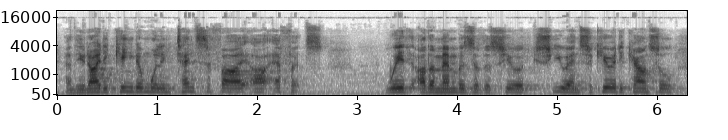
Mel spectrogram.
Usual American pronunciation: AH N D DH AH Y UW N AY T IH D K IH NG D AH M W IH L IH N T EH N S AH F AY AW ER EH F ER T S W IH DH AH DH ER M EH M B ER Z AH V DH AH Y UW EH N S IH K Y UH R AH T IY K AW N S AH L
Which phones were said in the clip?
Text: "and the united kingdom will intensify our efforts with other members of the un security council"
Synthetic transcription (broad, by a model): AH N DH AH Y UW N AY T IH D K IH NG D AH M W IH L IH N T EH N S AH F AY AW ER EH F ER T S W IH DH AH DH ER M EH M B ER Z AH V DH AH Y UW EH N S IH K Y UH R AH T IY K AW N S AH L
